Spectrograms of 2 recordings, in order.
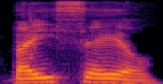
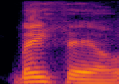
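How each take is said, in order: First: The middle consonant is an s sound. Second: The middle consonant is a th sound. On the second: This is the ancient Hebrew reading. "I am reading that Tav as a T H"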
